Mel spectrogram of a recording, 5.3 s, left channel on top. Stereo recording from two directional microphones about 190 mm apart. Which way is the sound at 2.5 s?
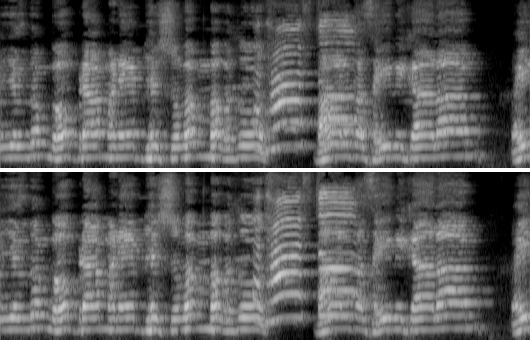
20° right (ahead or behind).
